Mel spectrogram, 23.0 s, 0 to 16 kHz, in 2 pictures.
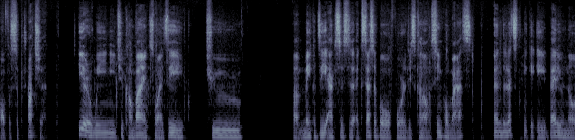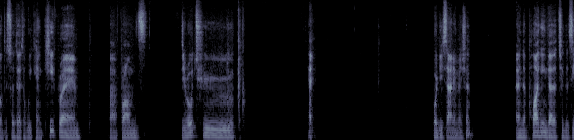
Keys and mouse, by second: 1.1-4.9 drag, 5.5 middle click, 8.4 ctrl+a, 12.0 right click, 14.2 middle click, 15.4 right click, 17.5 right click, 18.5-19.5 right drag, 20.0 right click, 21.8-22.5 drag.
